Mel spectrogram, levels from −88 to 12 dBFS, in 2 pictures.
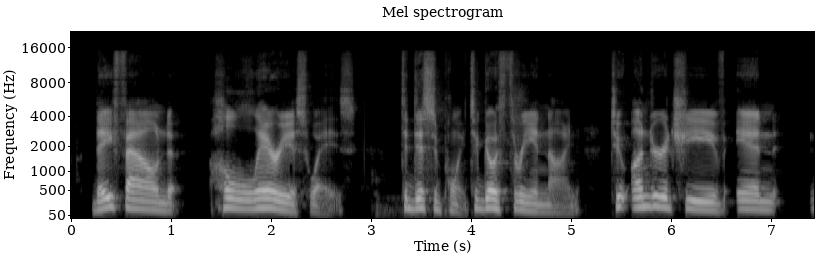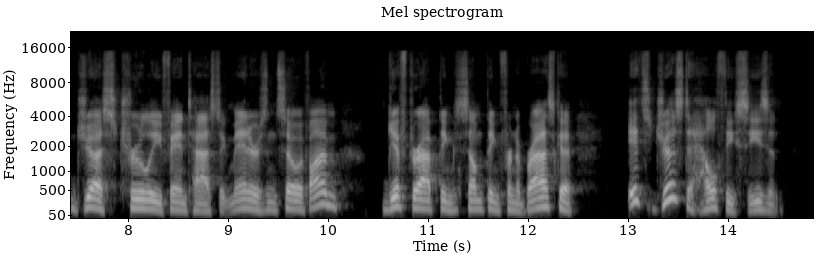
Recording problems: none

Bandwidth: 14.5 kHz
